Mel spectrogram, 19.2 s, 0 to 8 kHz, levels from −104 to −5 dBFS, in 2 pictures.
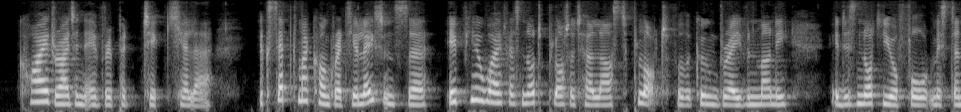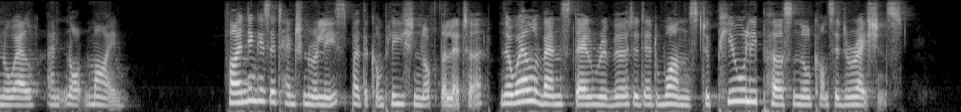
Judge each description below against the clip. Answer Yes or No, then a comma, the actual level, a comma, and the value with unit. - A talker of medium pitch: No, high, 215 Hz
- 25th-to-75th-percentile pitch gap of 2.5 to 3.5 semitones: Yes, average, 2.9 semitones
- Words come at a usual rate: Yes, average, 160 wpm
